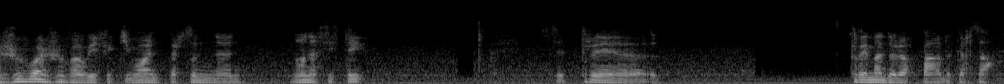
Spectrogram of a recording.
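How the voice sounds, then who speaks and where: A man playing a formal defense lawyer who speaks hesitantly, with many pauses. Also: deep voice, dull audio, background noise. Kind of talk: improvised role-play.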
